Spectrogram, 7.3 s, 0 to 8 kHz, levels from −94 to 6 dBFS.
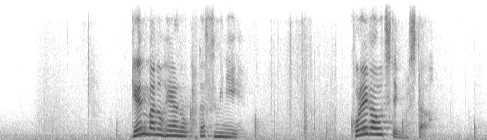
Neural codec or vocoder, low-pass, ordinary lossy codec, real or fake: autoencoder, 48 kHz, 128 numbers a frame, DAC-VAE, trained on Japanese speech; 7.2 kHz; Opus, 16 kbps; fake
